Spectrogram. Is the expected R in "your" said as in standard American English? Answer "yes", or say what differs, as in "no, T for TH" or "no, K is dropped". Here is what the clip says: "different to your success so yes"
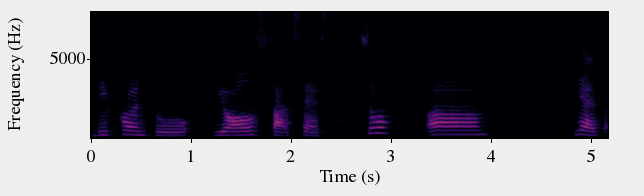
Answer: no, L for R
